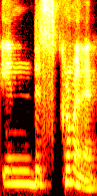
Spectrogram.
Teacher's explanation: in so the first syllable and the third syllables are stressed the third syllable takes the primary stress and the first syllable takes the secondary stress · the primary stress syllable is on scrim, and the secondary stress syllable is on in, the first syllable in. So the first syllable and the third syllables are stressed.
